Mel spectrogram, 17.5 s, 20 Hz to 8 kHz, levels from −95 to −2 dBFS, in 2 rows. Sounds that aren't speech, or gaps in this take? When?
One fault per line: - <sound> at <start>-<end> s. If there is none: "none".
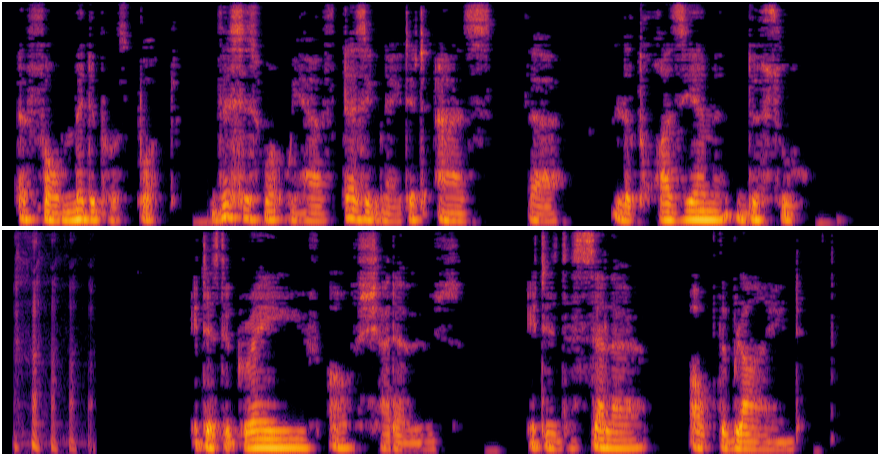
- laugh at 8.9-9.7 s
